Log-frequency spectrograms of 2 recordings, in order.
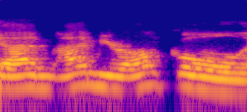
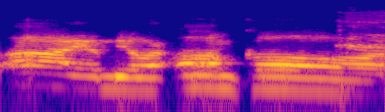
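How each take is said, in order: First: It is said in an ordinary friendly voice. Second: It is said in a scary monster voice. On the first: "instead of being like" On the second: "they give him like scary monster voice"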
